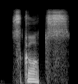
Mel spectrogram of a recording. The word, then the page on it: Scots: British English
